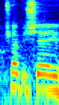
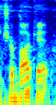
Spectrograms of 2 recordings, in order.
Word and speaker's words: trebuchet: Trebs stands for trebuchet, for those who didn't get it. Growing up, I actually called them trebucket, because I didn't know how they were pronounced.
